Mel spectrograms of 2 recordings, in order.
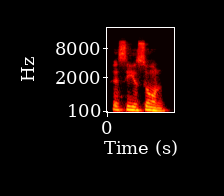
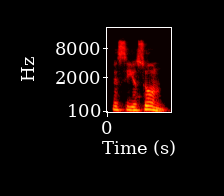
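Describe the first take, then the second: No difference in how they are said.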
